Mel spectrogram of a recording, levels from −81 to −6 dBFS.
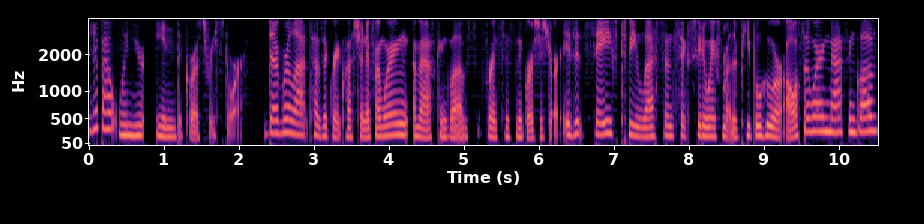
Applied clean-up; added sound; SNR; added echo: neural separator model SepFormer WHAM!.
